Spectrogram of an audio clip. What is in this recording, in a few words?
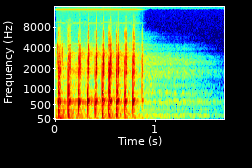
chat; gonarch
